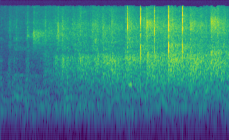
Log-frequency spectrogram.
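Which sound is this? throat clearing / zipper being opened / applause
applause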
